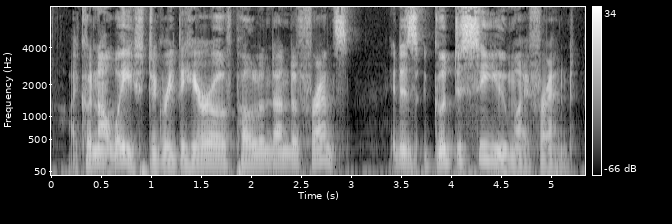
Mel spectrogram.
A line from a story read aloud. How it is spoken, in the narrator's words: Piłsudski exclaimed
